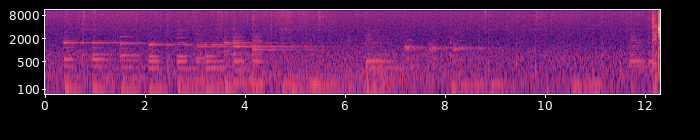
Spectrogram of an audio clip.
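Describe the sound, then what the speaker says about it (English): Rain falling in the video game Love and Deepspace, a soft, steady patter that sits quietly beneath a gentle melodic music track and continues throughout. "The weather report didn't mention anything about localized rain today."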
